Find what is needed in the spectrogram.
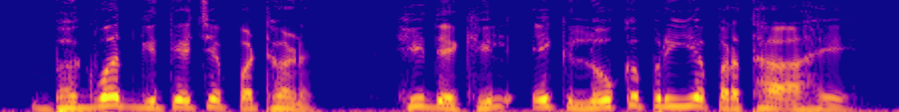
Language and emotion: Marathi, neutral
